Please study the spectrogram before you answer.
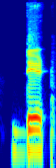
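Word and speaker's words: debt: अब इसको डेप्ट पढ़ते हैं कई लोग तो इसको डेप्ट नहीं पढ़ेंगे। इसको डेट पढ़ते हैं।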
